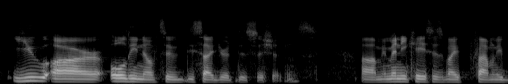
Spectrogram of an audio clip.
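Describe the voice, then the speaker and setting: A man's medium-pitched voice in an Antiguan accent, at a moderate pace with fairly even intonation. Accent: Caribbean (Antiguan) English. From Antigua and Barbuda, Caribbean. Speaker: executive director of a Pride organization. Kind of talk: interview.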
